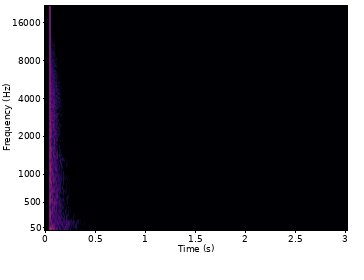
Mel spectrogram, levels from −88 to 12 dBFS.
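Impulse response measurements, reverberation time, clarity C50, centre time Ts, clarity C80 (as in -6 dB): 0.35 s, 13.5 dB, 10 ms, 20.5 dB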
